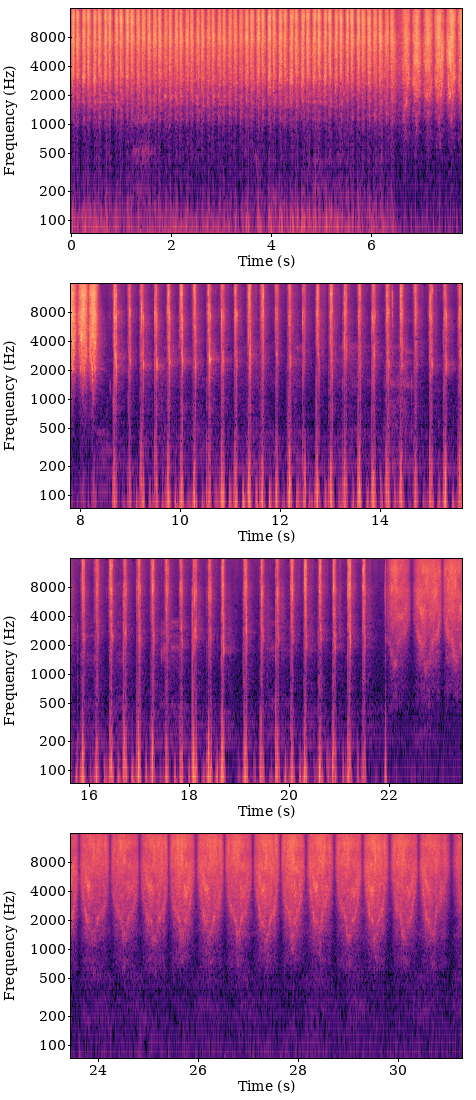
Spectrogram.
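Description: Palms rubbing together close to a microphone, a fast swishing rasp. After about eight seconds it breaks into a quick run of separate strokes, and in the last third it slows to about two strokes a second.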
